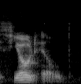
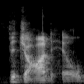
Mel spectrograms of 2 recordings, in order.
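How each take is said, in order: First: The J is pronounced as a Y sound. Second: The J is pronounced as a hard J. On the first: The speaker calls it right. "I would think it should be Theodhild" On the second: The speaker calls it wrong. "they say the J as a hard J instead of a Y sound"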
